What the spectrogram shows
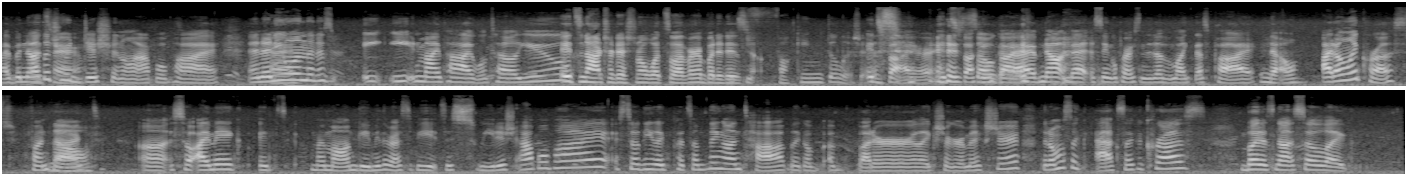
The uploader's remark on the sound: We did a live recording at our favorite apple orchard.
